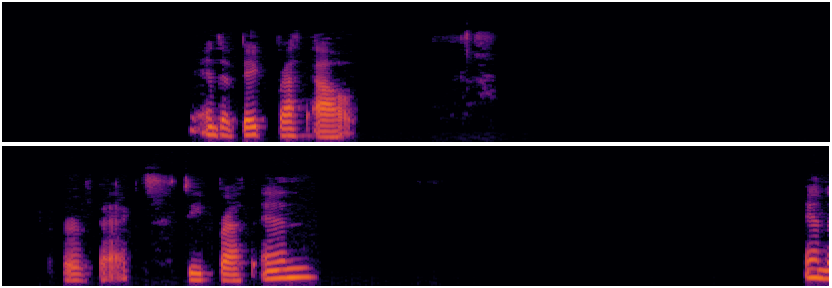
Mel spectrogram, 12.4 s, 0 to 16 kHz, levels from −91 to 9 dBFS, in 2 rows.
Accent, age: American, 30-49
